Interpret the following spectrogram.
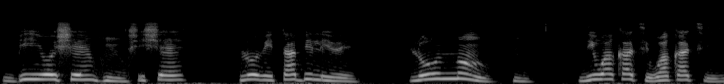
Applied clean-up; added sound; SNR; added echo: neural mask model DeepFilterNet 3.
